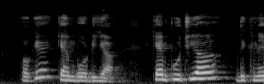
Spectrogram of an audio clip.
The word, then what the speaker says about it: कैम्बोडिया: So students मैं आपको बता दूं, जो कैम्पुचिया है ना, हम दिखने में कैम्पुचिया है, लेकिन इसको जब बोलते हैं ना जो वहाँ की कंट्री वाले, वो बोलते हैं कैम्बोडिया, ओके, कैम्बोडिया।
